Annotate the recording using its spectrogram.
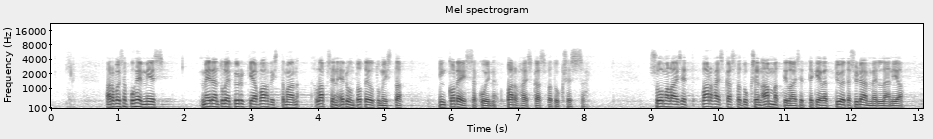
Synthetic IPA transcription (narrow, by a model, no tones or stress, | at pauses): ɑrʋo̞jsɑpuɦe̞mːie̞s | me̞jdænt̪ule̞pyrk̟iæʋʋɑhʋist̪ɑmɑːnlʔɑpse̞ne̞dunt̪o̞t̪e̞wt̪umist̪ɑ | niːŋko̞de̞jsːɑkujnʋɑrɦɑjskɑsʋɑt̪ukse̞sːɑ | suomɑlɑjse̞t̪ʋɑrɦɑjskɑsʋɑt̪ukse̞nɑmːɑt̪ːilɑjse̞t̪ːe̞ke̞ʋæt̪ːyøt̪æsydæmːelːæːnjɑ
